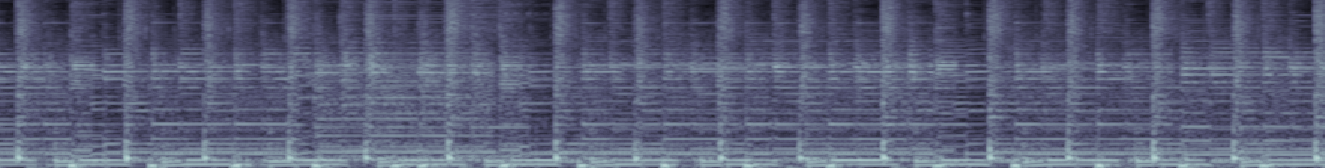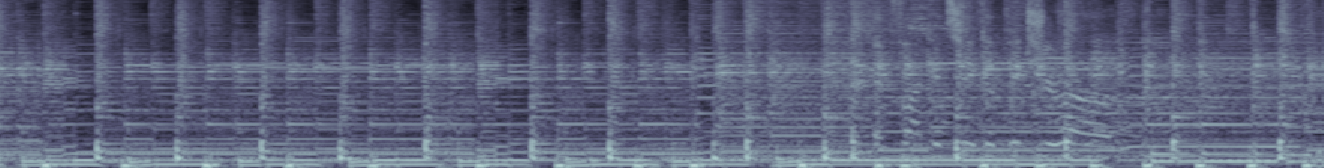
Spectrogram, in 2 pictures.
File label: robocall show reminder language live answer; Hear a past show reminder robocall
